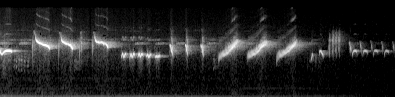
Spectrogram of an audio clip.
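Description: A songbird singing a varied run of clear whistled phrases. There are falling slurred notes, then a quick trill, then three rising sweeps, and near the end short repeated chirps, with no other background sound.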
